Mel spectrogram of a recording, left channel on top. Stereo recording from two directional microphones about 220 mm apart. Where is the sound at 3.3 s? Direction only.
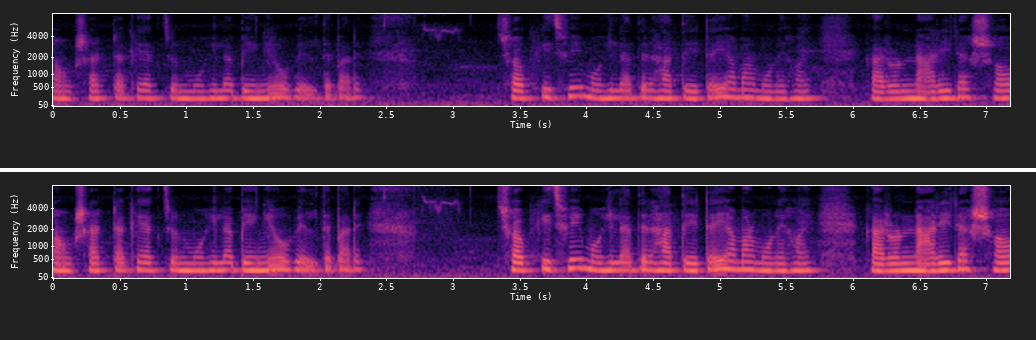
20° right (ahead or behind).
